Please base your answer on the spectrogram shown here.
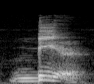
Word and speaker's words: beer: 자, 그러면 지금 강세 음절의 시작이 B 발음이죠. 음절의 시작이 어쨌든 B니까. 자, 해볼게요. beer, beer, beer.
